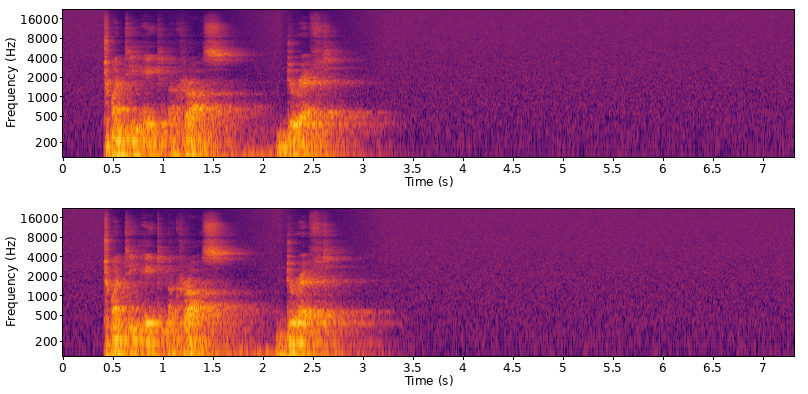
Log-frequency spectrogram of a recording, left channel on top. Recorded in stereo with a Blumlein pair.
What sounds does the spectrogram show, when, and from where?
0.4 s a man speaking: straight ahead, 0.9 m; by 2.7 s 65° right, 1.3 m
